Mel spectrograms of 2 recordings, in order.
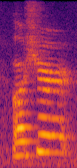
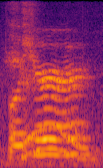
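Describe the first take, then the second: First: It sounds willing and genuinely agreeable. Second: It sounds reluctant and dismissive. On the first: Permission is sincerely given. "like okay, yeah, sure, you can go" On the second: The listener had better not go. "like sure, whatever"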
